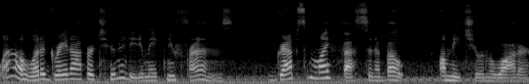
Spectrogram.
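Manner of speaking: plain reading voice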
